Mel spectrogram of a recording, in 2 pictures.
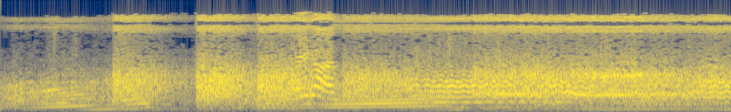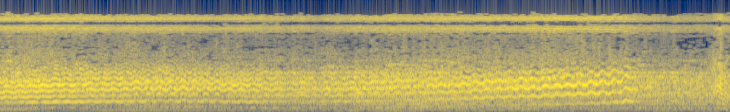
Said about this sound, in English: There was no escape from the careening car that dashed through city streets, skidding through sharp turns. Then there was a fast, quick run and a sudden halt.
